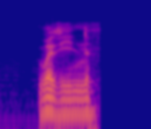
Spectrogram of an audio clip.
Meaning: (noun) female equivalent of voisin; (adjective) feminine singular of voisin; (verb) inflection of voisiner: first/third-person singular present indicative/subjunctive
- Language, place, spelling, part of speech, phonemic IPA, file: French, Paris, voisine, noun / adjective / verb, /vwa.zin/, Fr-voisine.oga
